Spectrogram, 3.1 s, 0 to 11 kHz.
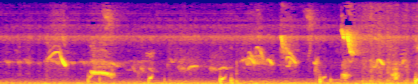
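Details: Backyard chicks with their two mother hens, four mini chickens and five Brahma, October 24th 2024: loud, high, slurred chick peeps, some rising and some falling, tumbling quickly over one another, with low background noise.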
